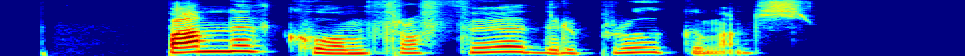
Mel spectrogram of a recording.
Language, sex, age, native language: Icelandic, female, 18-19, Icelandic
